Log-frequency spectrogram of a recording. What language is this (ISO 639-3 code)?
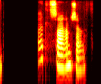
isl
